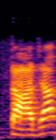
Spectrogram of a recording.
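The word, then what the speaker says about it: tasar: फिर अब हम लोग बात करते हैं ताज़ा सिल्क के बारे में। ताज़ा, जिसको लिखते तसर है, पढ़ते ताज़ा है।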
